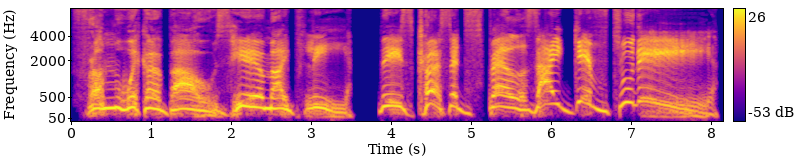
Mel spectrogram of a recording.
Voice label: Female Orc Play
